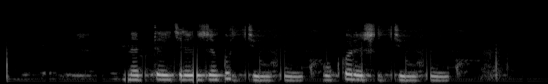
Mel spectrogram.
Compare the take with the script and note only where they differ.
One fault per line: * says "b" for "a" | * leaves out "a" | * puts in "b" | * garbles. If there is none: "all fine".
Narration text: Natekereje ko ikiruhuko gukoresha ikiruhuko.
all fine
